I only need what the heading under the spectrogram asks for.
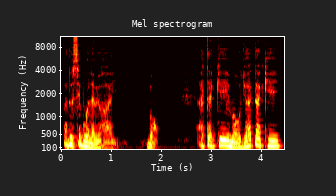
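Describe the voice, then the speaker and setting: A man's voice: on the high side, sing-song, moderate pace, warm tone, slightly rough, voice pushed up, exaggerated voice. Man voicing a feverish young swordsman. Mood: urgent, commanding. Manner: urgent commanding fencing coach, later distraught. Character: young male Venetian swordsman, feverish and intense.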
